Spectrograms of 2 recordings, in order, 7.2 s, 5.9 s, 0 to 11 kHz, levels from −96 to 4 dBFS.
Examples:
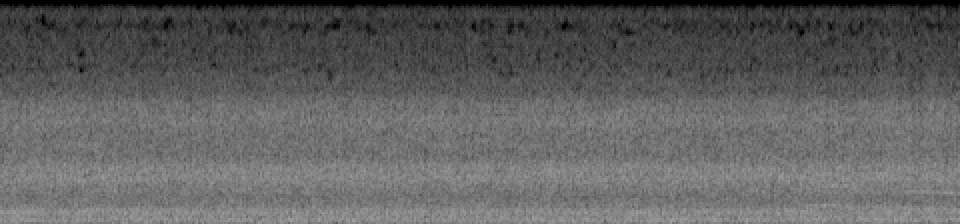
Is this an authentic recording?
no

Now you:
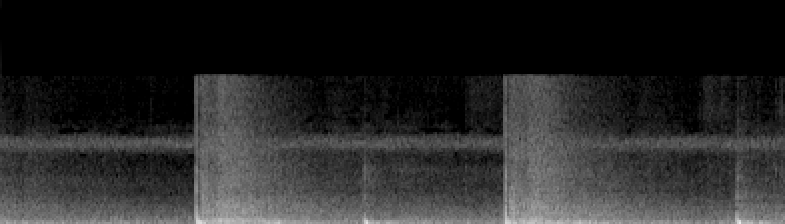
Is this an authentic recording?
no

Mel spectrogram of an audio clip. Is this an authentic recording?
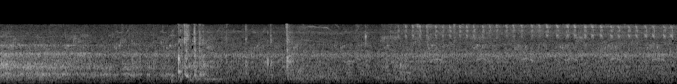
yes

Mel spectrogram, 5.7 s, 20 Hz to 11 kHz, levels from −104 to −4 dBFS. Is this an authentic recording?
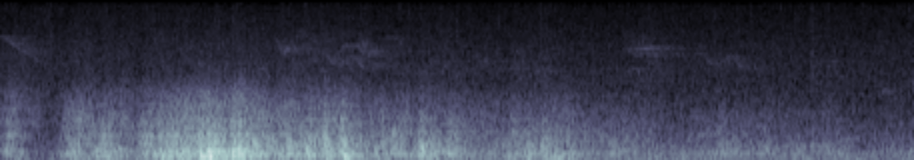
yes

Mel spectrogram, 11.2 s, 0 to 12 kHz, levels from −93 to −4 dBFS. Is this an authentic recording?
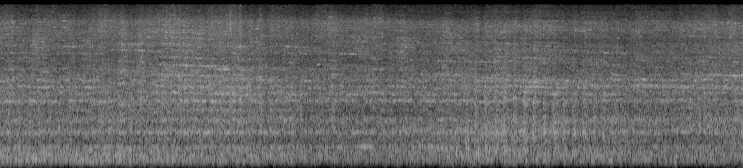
yes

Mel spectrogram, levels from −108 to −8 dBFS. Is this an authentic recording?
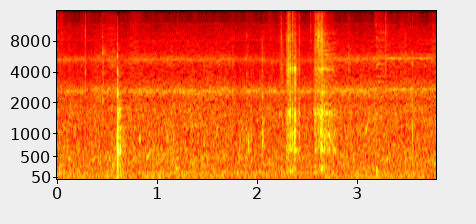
yes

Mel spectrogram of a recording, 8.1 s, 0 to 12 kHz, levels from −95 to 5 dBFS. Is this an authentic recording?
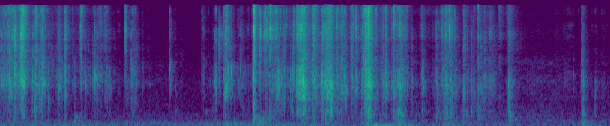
no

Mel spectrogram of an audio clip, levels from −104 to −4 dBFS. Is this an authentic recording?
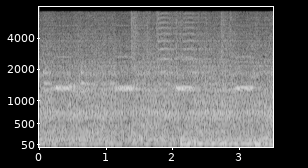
no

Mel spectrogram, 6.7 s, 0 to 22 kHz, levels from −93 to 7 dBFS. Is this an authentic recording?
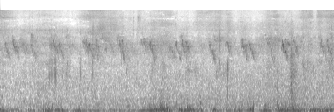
no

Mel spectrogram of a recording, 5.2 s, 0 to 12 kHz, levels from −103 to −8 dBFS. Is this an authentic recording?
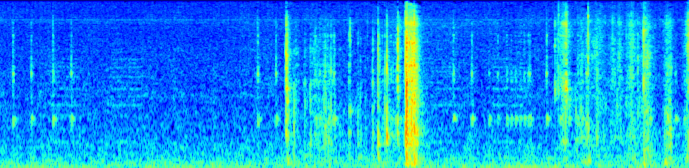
yes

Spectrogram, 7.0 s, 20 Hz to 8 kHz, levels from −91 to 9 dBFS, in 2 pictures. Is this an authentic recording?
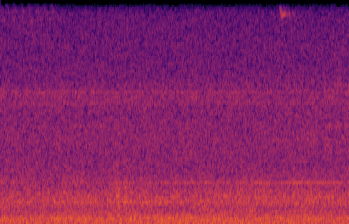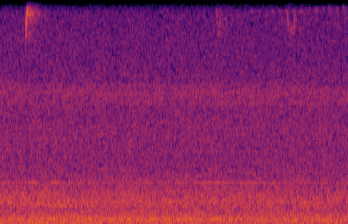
yes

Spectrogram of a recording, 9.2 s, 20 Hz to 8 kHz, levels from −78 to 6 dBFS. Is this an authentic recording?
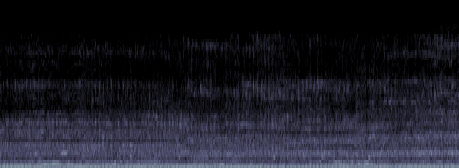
no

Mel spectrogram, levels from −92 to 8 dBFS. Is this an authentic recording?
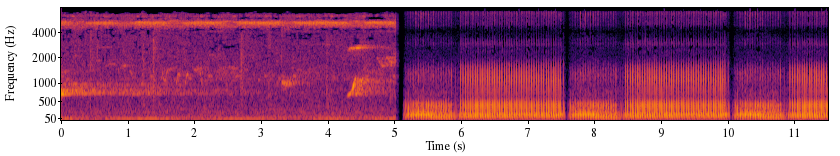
yes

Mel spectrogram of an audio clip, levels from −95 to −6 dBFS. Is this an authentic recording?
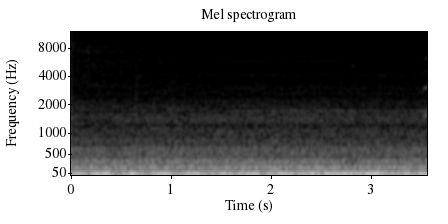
yes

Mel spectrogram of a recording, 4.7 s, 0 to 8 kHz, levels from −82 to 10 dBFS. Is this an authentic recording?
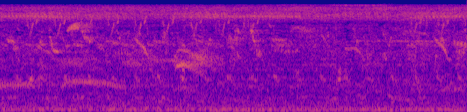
no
